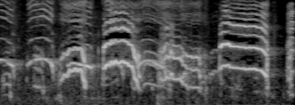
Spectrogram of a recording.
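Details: Labrador Retriever litter just after nursing, mother grooming the pups; loud, drawn-out nasal whines, some steady and some sliding up then down, each lasting about half a second to a second, with brief gaps.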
